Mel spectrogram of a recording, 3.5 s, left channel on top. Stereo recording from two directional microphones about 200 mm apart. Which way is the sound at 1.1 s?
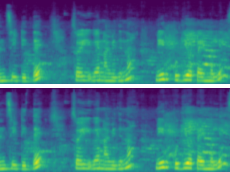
15° right (ahead or behind).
